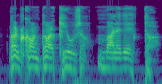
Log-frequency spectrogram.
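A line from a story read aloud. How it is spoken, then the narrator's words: Mumbled grumble. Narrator (Italian): Il mezzo sangue bofonchiò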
